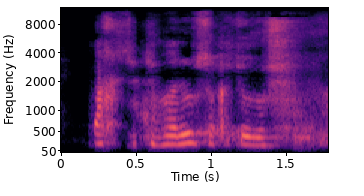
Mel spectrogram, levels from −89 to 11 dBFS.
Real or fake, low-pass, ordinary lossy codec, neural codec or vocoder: fake; 10.8 kHz; AAC, 32 kbps; codec, 24 kHz, 1.2 kbps, DualCodec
